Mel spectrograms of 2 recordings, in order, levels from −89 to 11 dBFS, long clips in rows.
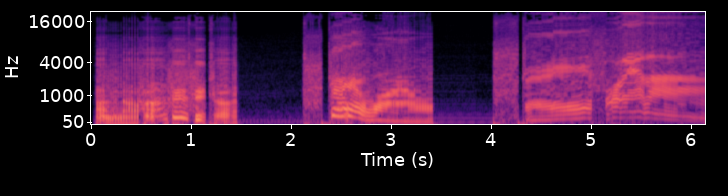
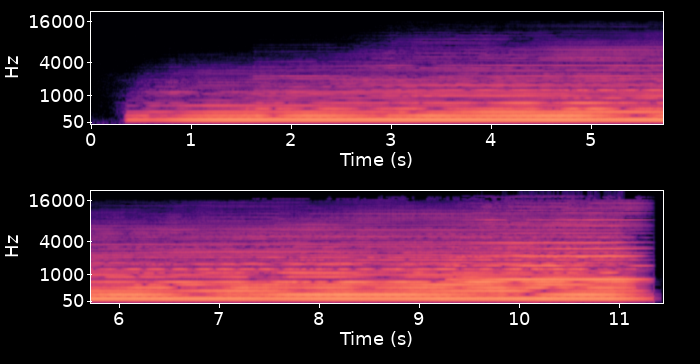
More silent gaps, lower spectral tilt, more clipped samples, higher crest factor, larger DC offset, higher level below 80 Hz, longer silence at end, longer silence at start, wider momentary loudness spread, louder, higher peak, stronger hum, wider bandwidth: neither; second, -4 dB/octave vs -5.5 dB/octave; second, under 0.1% vs 0.1%; first, 20 dB vs 12 dB; neither; first, -40 dBFS vs -54 dBFS; about the same, 0 s vs 0.1 s; second, 0.05 s vs 0.35 s; first, 14 LU vs 8 LU; second, -19 LUFS vs -12 LUFS; about the same, 0 dBFS vs 0 dBFS; neither; first, over 20 kHz vs 18 kHz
